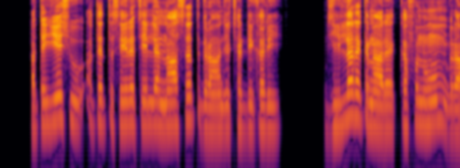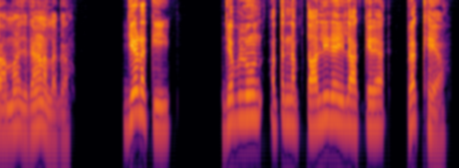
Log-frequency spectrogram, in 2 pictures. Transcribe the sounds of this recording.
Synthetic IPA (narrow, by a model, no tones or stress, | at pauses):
ɐt̪ɛjiːsuɐt̪ɛt̪ɐseːɾɛt͡ʃeːlanaːsɾət̪ɡɾãːd͡ʒot͡ʃʰɐɖːikɐɾi | d͡ʒʱilːaɾɛk̬ɐnaːɾɛkɐpʰənɦuːmɡɾãːmːɐ̃nd͡ʒɾɛːɽ̃alɐɡa | d͡ʒeːɽaki | d͡ʒɐbluːnɐt̪ɛnɐp̚t̪aːliɾɛɪlaːkeɾɛ | bɾɐkʰːeaː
